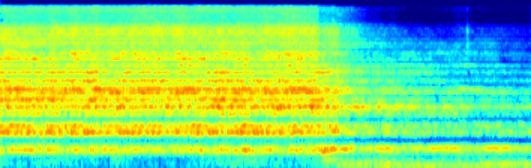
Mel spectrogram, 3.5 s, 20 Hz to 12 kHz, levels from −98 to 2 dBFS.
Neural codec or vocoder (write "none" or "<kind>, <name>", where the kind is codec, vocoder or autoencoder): codec, SNAC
